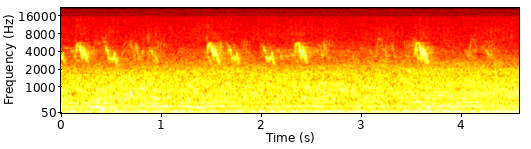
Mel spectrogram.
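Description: Near silence with faint bird chirps: short falling chirps repeating irregularly, a few to each second or so, over a low outdoor hush.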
